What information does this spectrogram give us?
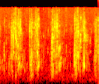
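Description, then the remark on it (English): Water being poured or drunk, heard as four quick splashy, gurgling bursts in an uneven rhythm, with no talking over it. “I need some water. I need something to drink. Here, drink this.”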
